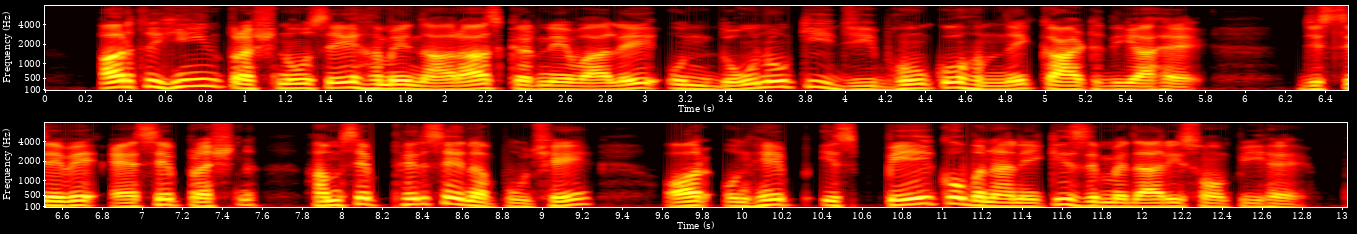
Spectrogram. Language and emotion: Hindi, neutral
